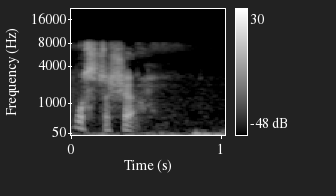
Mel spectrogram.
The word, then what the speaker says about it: Worcestershire: that is some Peter Anson Paul Eastern in Worcestershire and that's how you pronounce it by the way so if you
